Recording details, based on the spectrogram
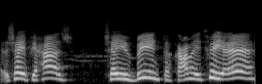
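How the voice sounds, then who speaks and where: A performer playing a battered young rural husband in a comic village sketch, with a rural Egyptian accent, complaining fast. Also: sits high, no room sound, muffled recording, close to an everyday voice.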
